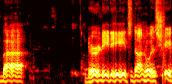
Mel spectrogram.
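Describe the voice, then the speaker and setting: With a Midwestern accent, a man speaks at a fairly high pitch with ordinary pitch variation. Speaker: live streamer, sports card collector. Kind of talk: casual live stream chat.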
